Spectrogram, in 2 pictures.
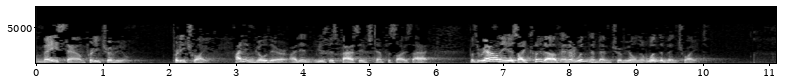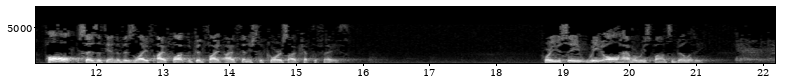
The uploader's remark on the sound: This sermon was recorded on 5/23/10 in the morning service.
